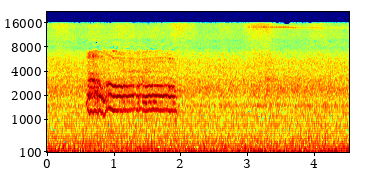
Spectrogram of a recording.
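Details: Little kitten, sitting, gives one clear meow about a second and a half long, a bright harmonic cry that starts with a sharp rise and then holds steady before stopping, over a low background hum.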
